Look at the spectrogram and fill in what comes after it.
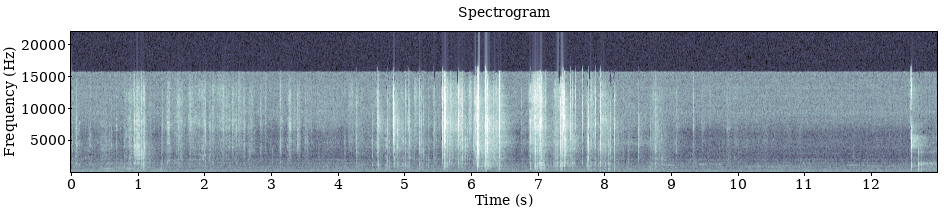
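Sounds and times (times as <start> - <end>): foil wrapper tearing and crinkling: 4.5 - 8.9.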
